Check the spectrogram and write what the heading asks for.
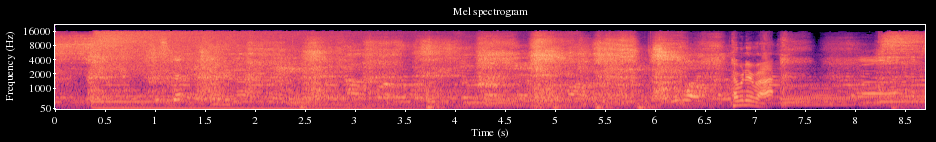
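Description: Background music with sustained notes and a deep bass note through the first few seconds, with a wavering pitched glide about seven seconds in.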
